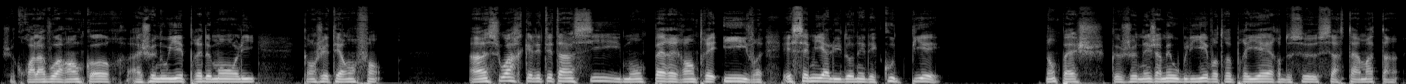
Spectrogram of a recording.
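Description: Man doing a gruff bandit chief, brusque but earnest, storybook reading, dry mic. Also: medium pitch, fairly even intonation, moderate pace, a little mellow, no room sound, lightly acted. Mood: remorseful. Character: gruff remorseful male bandit leader.

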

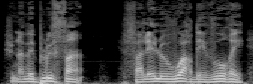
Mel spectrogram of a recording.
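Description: A man's voice: lowish voice, level tone, normal speed, darkish tone, no room sound, clean studio sound. A man doing a humble ragged beggar. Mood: earnest. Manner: humble, earnest storytelling. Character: humble ragged male beggar, meek and compassionate.

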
